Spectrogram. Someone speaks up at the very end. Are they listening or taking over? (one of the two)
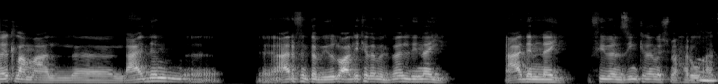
listening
